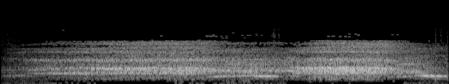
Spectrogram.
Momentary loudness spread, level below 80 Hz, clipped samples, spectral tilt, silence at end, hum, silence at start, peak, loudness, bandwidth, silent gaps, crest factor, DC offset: 11 LU; -60 dBFS; under 0.1%; -8 dB/octave; 0 s; none; 0.05 s; -6 dBFS; -22 LUFS; 5.2 kHz; none; 16 dB; under 0.1%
